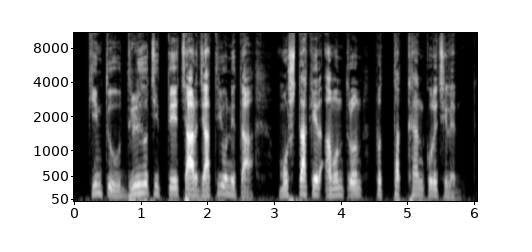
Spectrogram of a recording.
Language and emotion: Bengali, neutral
